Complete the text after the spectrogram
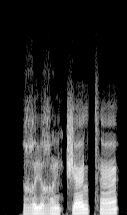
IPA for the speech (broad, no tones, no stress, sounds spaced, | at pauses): ʁ i ʁ ĩ t͡ʃ æ l t͡s æ̃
